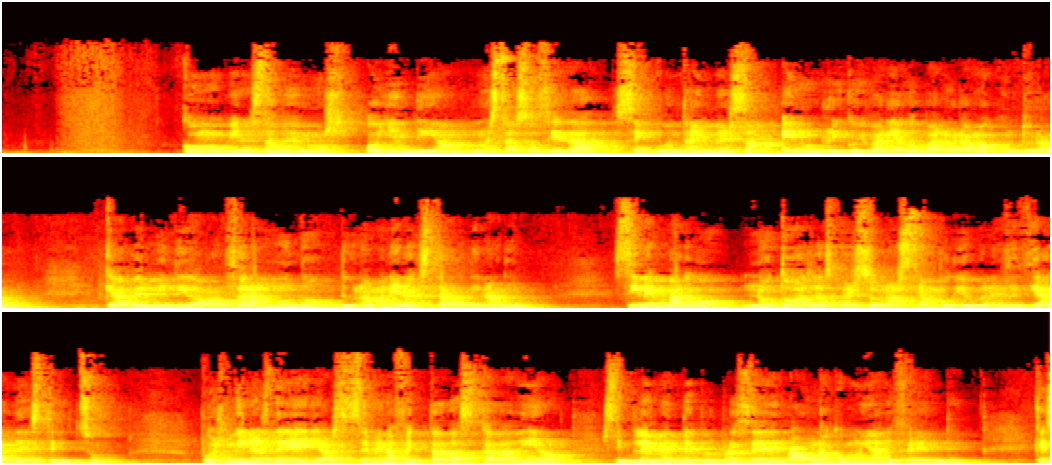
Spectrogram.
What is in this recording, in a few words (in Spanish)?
audio narrativa; cartografias textiles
